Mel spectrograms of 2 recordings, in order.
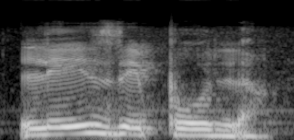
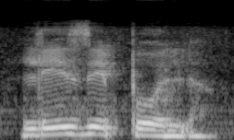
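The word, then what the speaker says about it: les épaules: इनके आगे, ले जेपल, क्योंकि यहाँ पे वॉयल है तो इसको एक साथ पढ़ा जाएगा तो जेड की तरह सुनाई देगा, ले जेपल, ले जेपल, ले जेपल।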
